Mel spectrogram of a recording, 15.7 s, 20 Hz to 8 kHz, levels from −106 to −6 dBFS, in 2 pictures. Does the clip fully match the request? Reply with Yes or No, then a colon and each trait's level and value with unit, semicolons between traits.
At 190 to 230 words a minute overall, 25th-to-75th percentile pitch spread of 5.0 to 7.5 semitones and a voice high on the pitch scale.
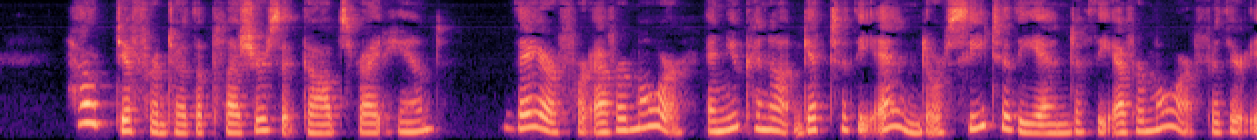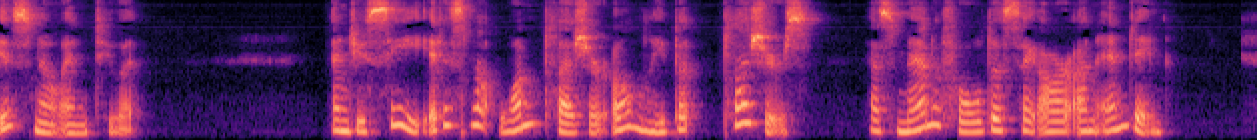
Yes: average, 200 wpm; average, 5.3 semitones; high, 230 Hz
